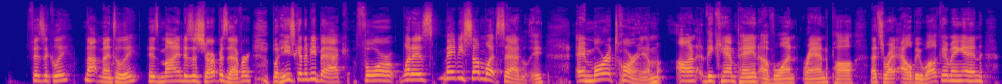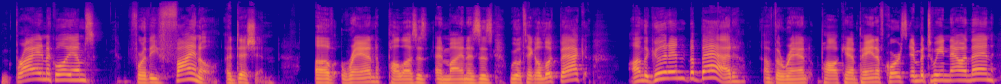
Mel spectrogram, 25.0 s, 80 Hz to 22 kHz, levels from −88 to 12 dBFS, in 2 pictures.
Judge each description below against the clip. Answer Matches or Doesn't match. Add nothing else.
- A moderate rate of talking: Matches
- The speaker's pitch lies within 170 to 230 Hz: Matches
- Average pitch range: Doesn't match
